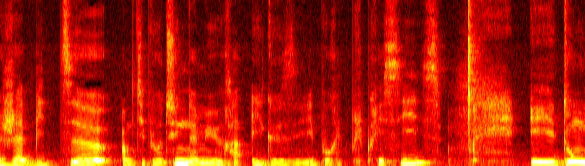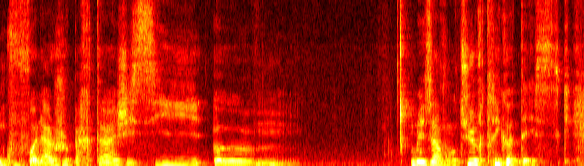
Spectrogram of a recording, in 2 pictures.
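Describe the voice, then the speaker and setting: A woman's fairly low, somewhat breathy voice with a slight Belgian accent, at a very slow pace, with long, frequent pauses and big swings in loudness. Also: ordinary pitch variation. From Belgium. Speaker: knitting podcaster. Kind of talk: casual chat. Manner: hesitant, with many fillers.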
